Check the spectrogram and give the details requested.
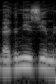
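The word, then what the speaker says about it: magnesium: 단어가 나왔는데 마그네슘이 줘 마그네슘을 영어로 이제 발음할 때 맥은 이즈미 라고 하는데 바나나 10개 먹고 아니면은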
